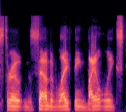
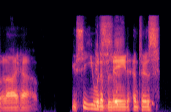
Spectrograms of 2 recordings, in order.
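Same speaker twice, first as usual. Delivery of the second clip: put-on smooth baritone voice, pitched lower; 4 semitones lower than usual. Retelling Christopher Lee's reply in the story: smooth Christopher Lee voice. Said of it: "Lee replies very smoothly".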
